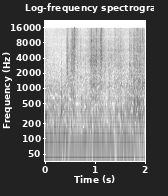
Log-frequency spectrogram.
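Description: Paper and packaging rustling and crinkling as a kraft paper gift bag and its contents are handled, in a few short bursts, the loudest about half a second to a second in.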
